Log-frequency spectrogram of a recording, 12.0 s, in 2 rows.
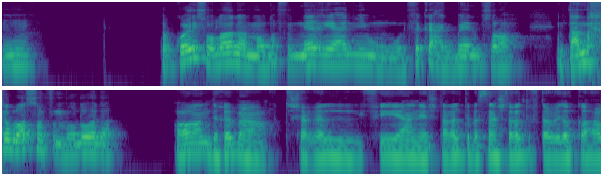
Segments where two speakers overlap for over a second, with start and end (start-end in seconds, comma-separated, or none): none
